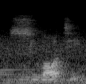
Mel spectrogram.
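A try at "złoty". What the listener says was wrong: It's not an L. You see that character? It's very different.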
